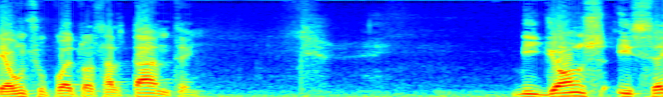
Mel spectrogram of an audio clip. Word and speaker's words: Beyoncé: pronuncia Beyoncé? Beyoncé, son de los artistas más populares en el mundo.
